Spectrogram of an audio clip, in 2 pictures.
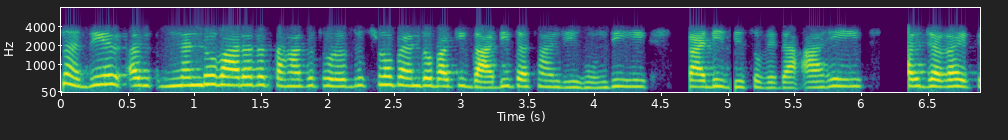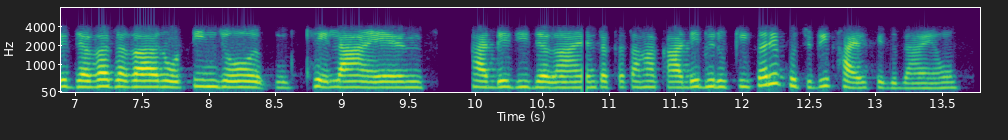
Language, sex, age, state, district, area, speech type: Sindhi, female, 18-30, Uttar Pradesh, Lucknow, rural, conversation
